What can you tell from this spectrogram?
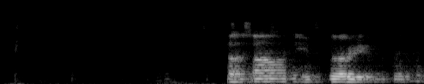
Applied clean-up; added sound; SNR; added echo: neural mask model DeepFilterNet 3.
